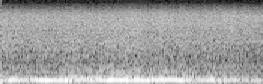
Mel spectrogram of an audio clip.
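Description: A low steady drone under a faint even hiss.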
